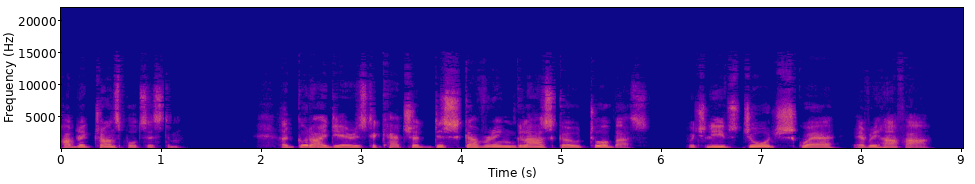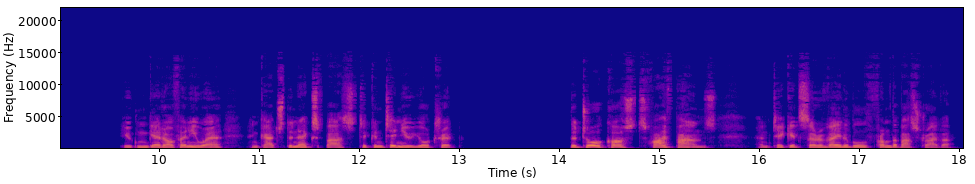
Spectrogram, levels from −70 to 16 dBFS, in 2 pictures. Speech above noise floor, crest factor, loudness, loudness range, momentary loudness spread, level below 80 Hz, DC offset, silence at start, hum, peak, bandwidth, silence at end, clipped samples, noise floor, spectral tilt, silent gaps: 64 dB; 20 dB; -22 LUFS; 3 LU; 11 LU; -56 dBFS; under 0.1%; 0 s; none; -4 dBFS; 15.5 kHz; 0.1 s; under 0.1%; -87 dBFS; -4 dB/octave; none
